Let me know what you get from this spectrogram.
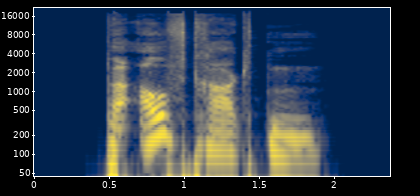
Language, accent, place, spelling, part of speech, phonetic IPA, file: German, Germany, Berlin, beauftragten, adjective / verb, [bəˈʔaʊ̯fˌtʁaːktn̩], De-beauftragten.ogg
- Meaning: inflection of beauftragen: 1. first/third-person plural preterite 2. first/third-person plural subjunctive II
